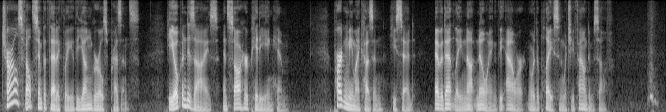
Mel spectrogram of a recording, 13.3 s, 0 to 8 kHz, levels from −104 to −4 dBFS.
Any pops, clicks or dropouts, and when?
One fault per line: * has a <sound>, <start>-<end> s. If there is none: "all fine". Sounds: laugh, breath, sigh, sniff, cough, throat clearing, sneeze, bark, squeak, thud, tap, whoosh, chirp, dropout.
* has a whoosh, 12.9-13.2 s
